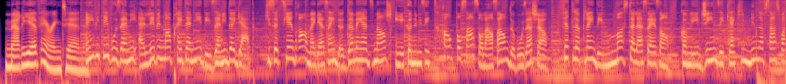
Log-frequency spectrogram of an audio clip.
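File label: french canada commercial, Commercial Voice Talent; FRENCH (CANADA) » Energetic, young, warm, quirky, French, fast talker.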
